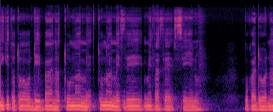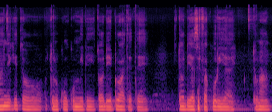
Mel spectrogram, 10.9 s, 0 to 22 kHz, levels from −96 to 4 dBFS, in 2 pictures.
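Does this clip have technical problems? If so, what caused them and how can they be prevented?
No, there are no technical faults in this speech recording, so nothing needs fixing or preventing.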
